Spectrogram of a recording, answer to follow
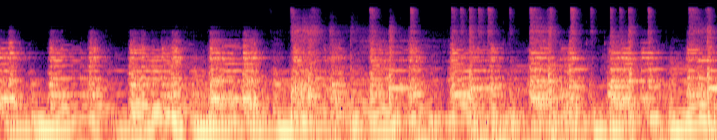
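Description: Live ska and rhythm-and-blues band playing: electric guitars, saxophone, double bass and drum kit in a rhythmic, chord-driven groove. The drums come in stronger about seven seconds in.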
